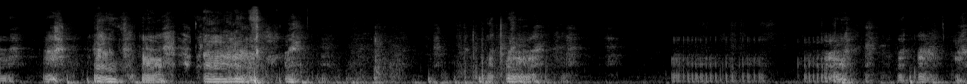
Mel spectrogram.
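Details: Two Norfolk Terriers, Ernie and Hank, wrestling in play; dense, rumbling growls come in rapid pulses, about two a second, with a quieter gap before the growling picks up again.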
